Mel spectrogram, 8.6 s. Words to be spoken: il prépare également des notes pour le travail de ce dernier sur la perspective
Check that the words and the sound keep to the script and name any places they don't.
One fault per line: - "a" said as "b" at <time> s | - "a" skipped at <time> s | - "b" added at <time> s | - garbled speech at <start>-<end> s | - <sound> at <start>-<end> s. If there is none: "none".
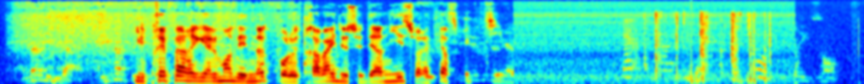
- sneeze at 6.2-7.8 s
